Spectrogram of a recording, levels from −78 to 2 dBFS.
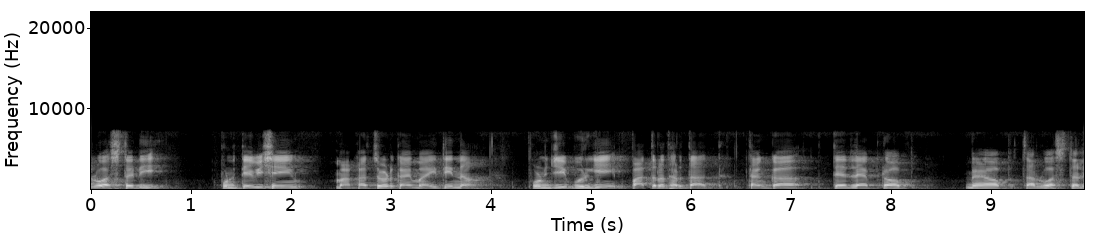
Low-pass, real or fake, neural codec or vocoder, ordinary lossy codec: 7.2 kHz; real; none; none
